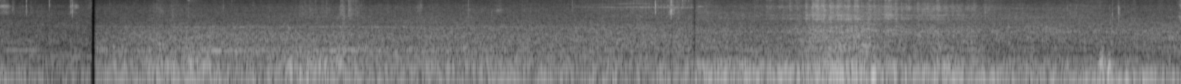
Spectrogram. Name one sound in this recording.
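Wind rushes and buffets outdoors.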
